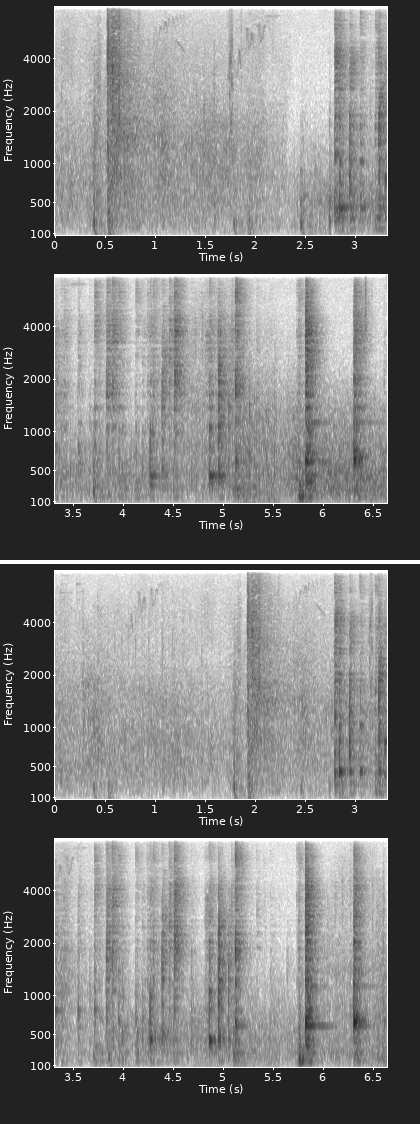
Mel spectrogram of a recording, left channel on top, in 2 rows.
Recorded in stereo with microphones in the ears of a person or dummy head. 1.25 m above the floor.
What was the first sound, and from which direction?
A rattle, 35° right (ahead or behind).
